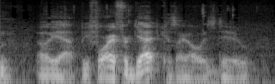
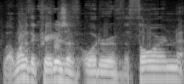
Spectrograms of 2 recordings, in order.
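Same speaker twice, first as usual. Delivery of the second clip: usual speaking voice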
